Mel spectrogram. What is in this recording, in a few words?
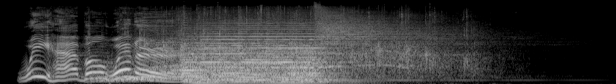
Announcer We Have A Winner With Fanfare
